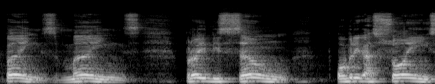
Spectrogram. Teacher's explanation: vocês notaram que o nariz de vocês treme quando vocês pronunciam essas palavras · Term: ditongo nasal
